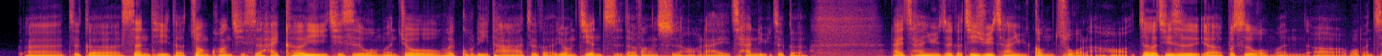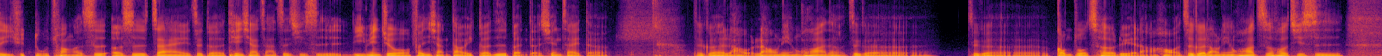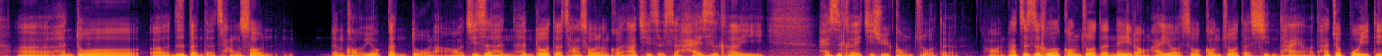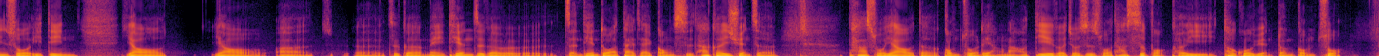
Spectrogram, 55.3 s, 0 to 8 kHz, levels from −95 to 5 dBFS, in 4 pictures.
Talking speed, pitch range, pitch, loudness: 260 characters per minute, 75-100 Hz, 85 Hz, -21 LUFS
